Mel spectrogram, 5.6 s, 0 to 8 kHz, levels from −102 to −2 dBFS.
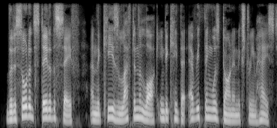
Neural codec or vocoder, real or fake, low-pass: codec, 16 kHz, 2 kbps, X-Codec, WavLM features, trained on Multilingual LibriSpeech; fake; 7.2 kHz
